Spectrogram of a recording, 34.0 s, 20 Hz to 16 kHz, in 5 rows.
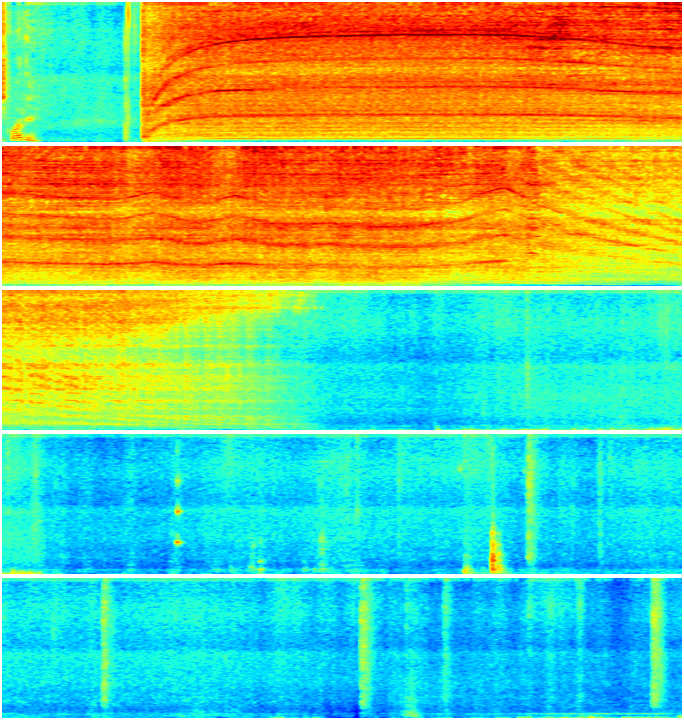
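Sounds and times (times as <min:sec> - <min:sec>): chop saw whining: 0:01.3 - 0:16.9.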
